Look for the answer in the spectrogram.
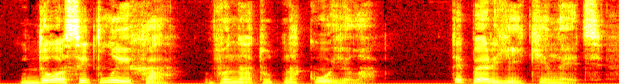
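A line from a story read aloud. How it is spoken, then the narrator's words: Exclaimed. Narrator (Ukrainian): вигукнув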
